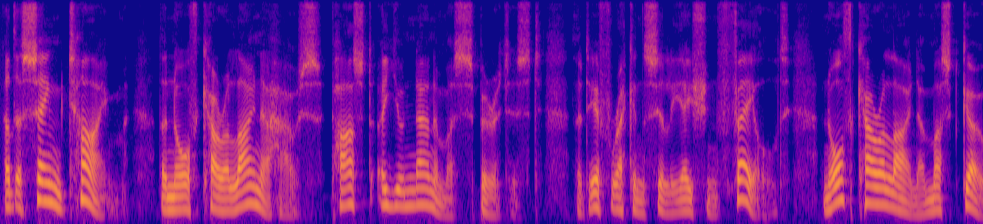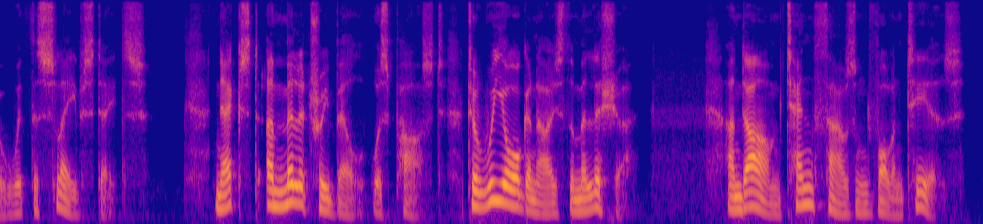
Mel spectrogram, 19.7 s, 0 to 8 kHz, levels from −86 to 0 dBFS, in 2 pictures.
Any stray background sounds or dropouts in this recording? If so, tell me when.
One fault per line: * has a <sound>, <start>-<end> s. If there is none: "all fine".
all fine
